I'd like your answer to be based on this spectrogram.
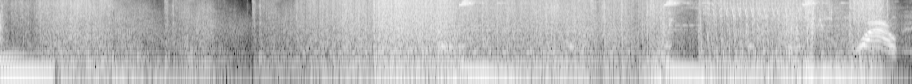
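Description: Gunfire in the video game Arsenal, with several dense bursts and single shots over a steady game soundscape, loud and close throughout.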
